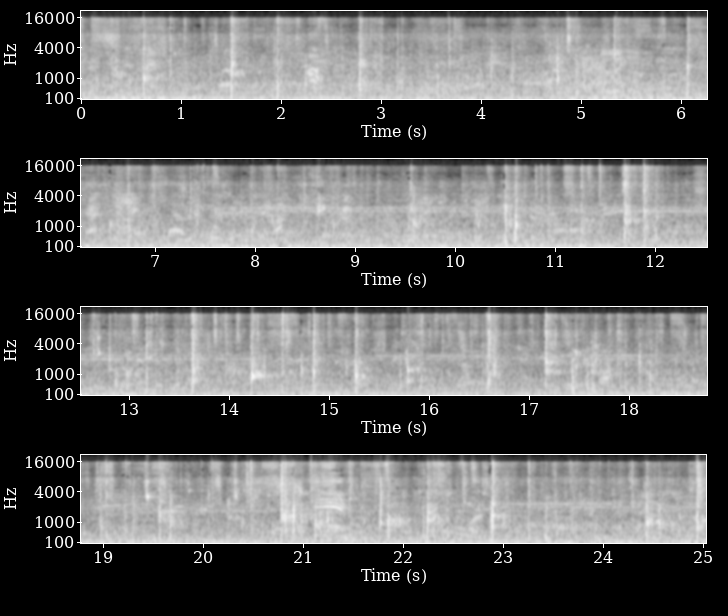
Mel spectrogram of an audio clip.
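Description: Pickleball paddles pop against a plastic ball outdoors.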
